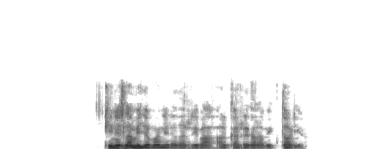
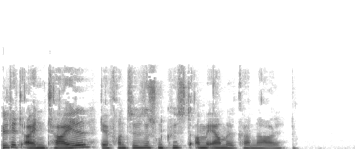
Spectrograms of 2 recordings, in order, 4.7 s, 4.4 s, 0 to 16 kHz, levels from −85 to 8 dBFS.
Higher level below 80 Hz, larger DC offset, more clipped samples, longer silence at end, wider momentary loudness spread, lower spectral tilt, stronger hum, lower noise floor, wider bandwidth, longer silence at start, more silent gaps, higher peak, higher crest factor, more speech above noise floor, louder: about the same, -60 dBFS vs -58 dBFS; neither; neither; first, 0.95 s vs 0.75 s; about the same, 12 LU vs 11 LU; about the same, -6.5 dB/octave vs -6 dB/octave; neither; first, under -90 dBFS vs -75 dBFS; second, 7.4 kHz vs 9.2 kHz; first, 1.3 s vs 0 s; neither; about the same, -2 dBFS vs -2 dBFS; about the same, 18 dB vs 20 dB; first, over 73 dB vs 54 dB; first, -18 LUFS vs -21 LUFS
